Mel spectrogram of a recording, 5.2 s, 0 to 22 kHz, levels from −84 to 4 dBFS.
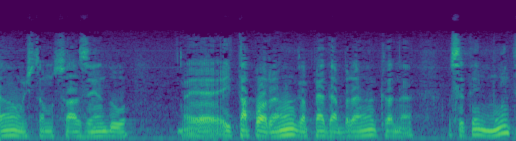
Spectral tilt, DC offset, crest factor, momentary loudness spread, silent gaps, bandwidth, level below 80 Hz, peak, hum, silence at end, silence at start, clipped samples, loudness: -5 dB/octave; under 0.1%; 18 dB; 11 LU; none; 10 kHz; -46 dBFS; -6 dBFS; none; 0 s; 0 s; under 0.1%; -23 LUFS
